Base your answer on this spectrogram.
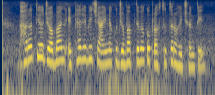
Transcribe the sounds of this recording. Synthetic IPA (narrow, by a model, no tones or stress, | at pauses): bʱaɾɔt̪ijɔd͡ʒɔbaneʈʰaɾɦebit͡ʃajnakud͡ʒɔbabd̪ebakupɾɔst̪ut̪ɔɾɔɦit͡ʃʰɔnt̪i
